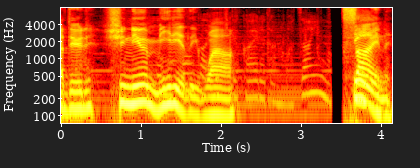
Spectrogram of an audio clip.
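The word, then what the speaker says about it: Sein: she knew immediately wow sign not Stein SE rewind it just a touch let's see how she pronounces it sure we're terrible at this dude I know it's so funny sign sign okay 29 years after death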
